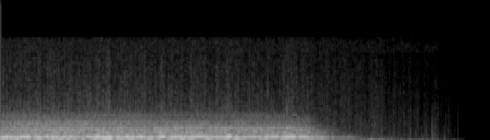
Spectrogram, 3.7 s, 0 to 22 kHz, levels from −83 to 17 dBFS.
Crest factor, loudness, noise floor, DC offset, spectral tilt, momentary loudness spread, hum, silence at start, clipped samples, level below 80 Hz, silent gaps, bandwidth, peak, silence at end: 14 dB; -16 LUFS; -51 dBFS; under 0.1%; -4.5 dB/octave; 7 LU; none; 0 s; under 0.1%; -42 dBFS; none; 10.5 kHz; -2 dBFS; 0.85 s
